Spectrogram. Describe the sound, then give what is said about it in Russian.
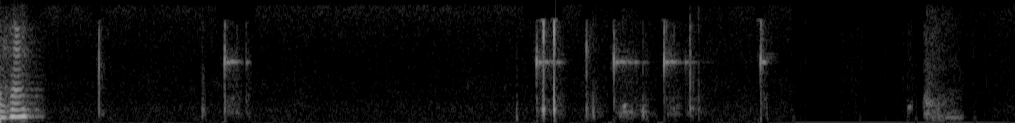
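Dialing tones on a phone line as a call is transferred: a few short, thin electronic beeps and clicks in irregular bursts, with quiet gaps between them. “Подождите, это не Елена, сейчас переведу.”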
